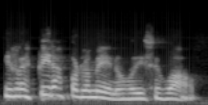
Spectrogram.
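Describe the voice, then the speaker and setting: A woman, a meditation coach explaining calmly and instructively, mixing in English words. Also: medium pitch, moderate pace, dull audio. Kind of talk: explanatory interview talk.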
